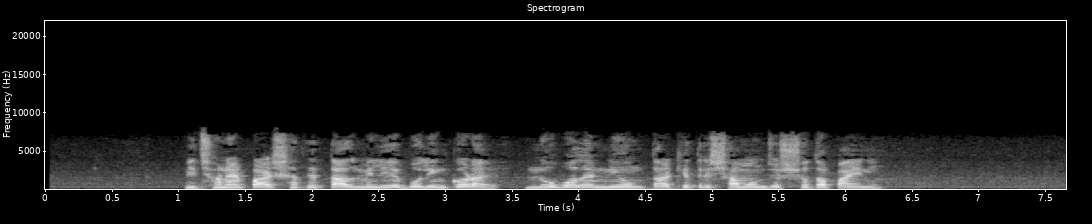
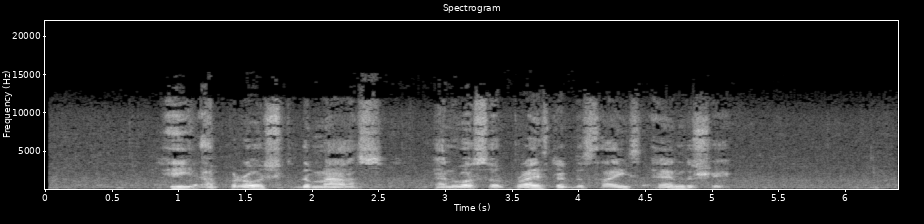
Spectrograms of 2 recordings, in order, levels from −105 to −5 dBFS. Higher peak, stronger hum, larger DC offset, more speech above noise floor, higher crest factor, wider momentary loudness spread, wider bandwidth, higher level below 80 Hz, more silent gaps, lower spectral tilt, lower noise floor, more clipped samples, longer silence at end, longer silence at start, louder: about the same, -2 dBFS vs -2 dBFS; neither; neither; first, 40 dB vs 27 dB; about the same, 18 dB vs 20 dB; about the same, 7 LU vs 9 LU; second, 7.6 kHz vs 13 kHz; about the same, -62 dBFS vs -64 dBFS; neither; first, -5.5 dB/octave vs -4 dB/octave; first, -59 dBFS vs -47 dBFS; neither; first, 1.4 s vs 0.2 s; first, 1.05 s vs 0.55 s; about the same, -19 LUFS vs -21 LUFS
